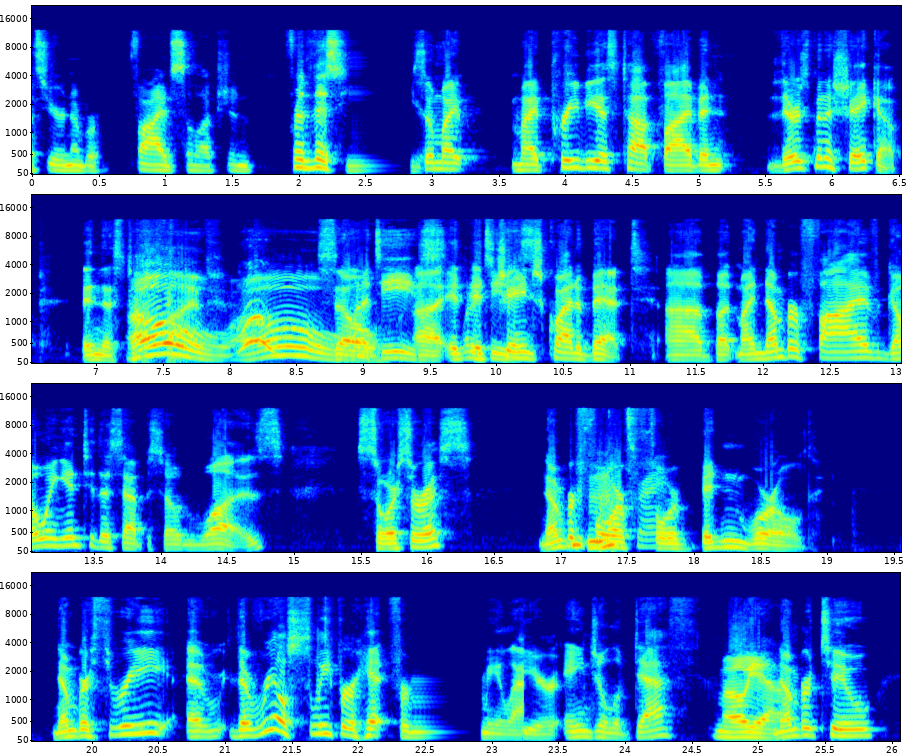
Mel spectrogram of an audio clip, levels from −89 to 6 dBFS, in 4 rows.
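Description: Right after "five selection for this", at 2.39 s, there's a call audio freeze lasting until 2.86 s. It's most likely packets stalling in transit and the jitter buffer running dry. The receiver stretches the last bit of sound into a fading buzz, then goes quiet for about 140 ms, and picks up exactly where it left off. Nothing is lost, but the whole thing now runs about 0.45 s later.

From 8.58 to 10.23 s, leading into "quite a", the jitter buffer speed-up kicks in. The buffer had built up too much audio, so the receiver keeps snipping out tiny pitch-period slices to catch up, around a third of a second in all. That works out to about 115% speed at unchanged pitch, so it sounds rushed. A gentler pass at about 108% runs from 11.24 to 13.31 s, leading into "this episode was", and trims roughly 150 ms.

A second freeze of the same kind hits at 22.41 to 22.94 s. Again there's a decaying tail, then about 180 ms of silence, and the audio resumes with nothing missing, now about 0.5 s further behind.

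Right after that, at 23.22 to 23.25 s, there's a skip ahead. Around 200 ms of sound is dropped, and the two sides get spliced together almost seamlessly, so you hear a small jump forward instead of a gap.

The clip closes with another 115% speed-up from 24.73 to 26.04 s, shaving off about 200 ms and hurrying the ending. Underneath all of this you can hear Opus call coding, with the top end cut off around 12 kHz.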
